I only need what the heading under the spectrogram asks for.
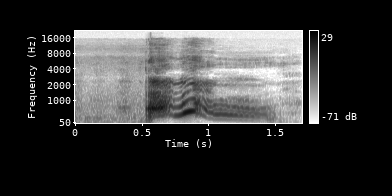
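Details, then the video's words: Alaskan Malamute answering back, one wavering woo-woo vocalization that climbs, bends and slides downward for about a second, with faint room noise before it. "Dog won't let me Finish a Sentence without Talking Back!"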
